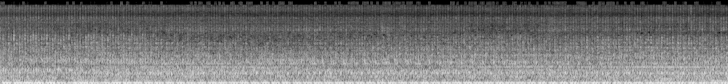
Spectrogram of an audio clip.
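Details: International TD-6 crawler diesel, sitting 11 years, after fixing the cylinder #4 misfire (number four now hot): steady low idle with an even beat of about three firings a second, all four cylinders pulling evenly, no miss or knock. Normal idle.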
